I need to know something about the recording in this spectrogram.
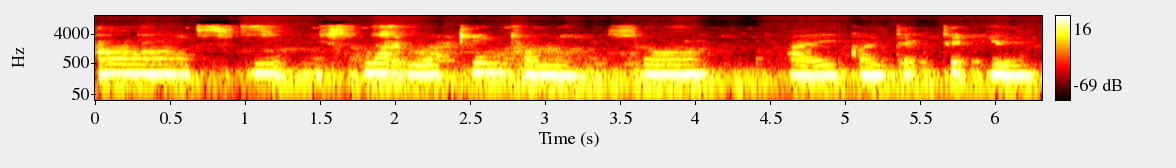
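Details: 15-year-old Malaysian male whose voice stays high-pitched and childish after puberty, recorded before online voice therapy; puberphonia.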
